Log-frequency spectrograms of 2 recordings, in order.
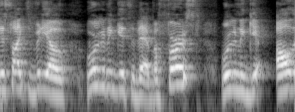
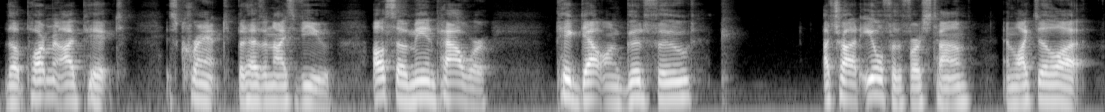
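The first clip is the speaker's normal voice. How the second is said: a lower, steady reading of Denji's lines, lightly voiced; reading manga aloud; 5 semitones lower than usual. Reading Denji's lines from the manga to viewers, a lower, steady read. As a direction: read the panels out as Denji, understated.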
